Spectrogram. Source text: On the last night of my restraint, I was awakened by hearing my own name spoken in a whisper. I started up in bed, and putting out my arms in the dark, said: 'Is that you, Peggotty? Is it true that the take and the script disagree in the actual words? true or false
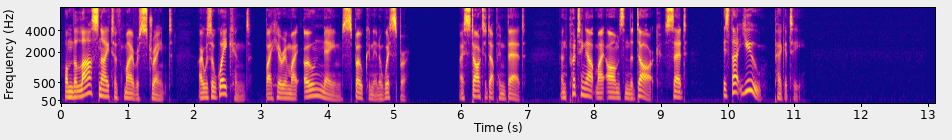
false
